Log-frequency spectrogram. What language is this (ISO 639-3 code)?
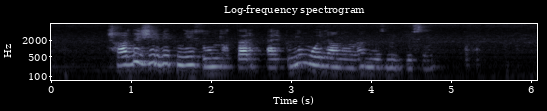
kaz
